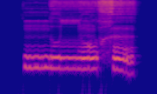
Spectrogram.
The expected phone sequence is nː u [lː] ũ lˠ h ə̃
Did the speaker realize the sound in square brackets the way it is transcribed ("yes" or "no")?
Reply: yes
